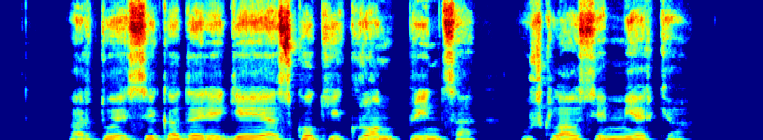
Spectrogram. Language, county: Lithuanian, Utena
